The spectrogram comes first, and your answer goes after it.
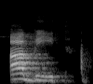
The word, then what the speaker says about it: habites: So jabit, tu, abit. Es is there, but S is silent.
